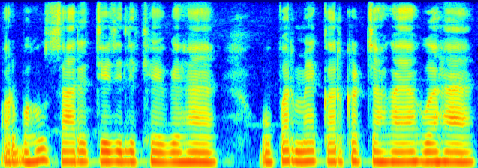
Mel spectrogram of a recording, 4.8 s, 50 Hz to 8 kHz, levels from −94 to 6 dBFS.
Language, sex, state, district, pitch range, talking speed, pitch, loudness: Hindi, male, Jharkhand, Palamu, 125-130 Hz, 165 wpm, 125 Hz, -16 LUFS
